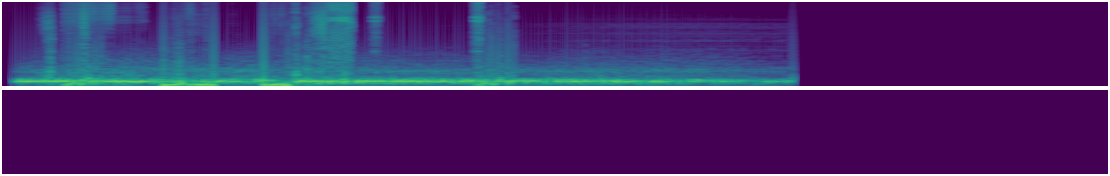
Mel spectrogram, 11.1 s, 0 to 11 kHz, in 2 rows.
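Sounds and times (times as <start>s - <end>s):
buzzing hum: 0.0s - 4.0s
crackling static bursts: 0.1s - 2.7s.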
